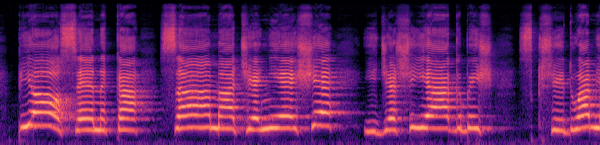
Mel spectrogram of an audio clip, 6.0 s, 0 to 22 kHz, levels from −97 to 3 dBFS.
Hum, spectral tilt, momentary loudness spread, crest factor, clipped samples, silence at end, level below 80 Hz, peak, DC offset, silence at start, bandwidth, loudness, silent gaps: none; 0 dB/octave; 13 LU; 18 dB; under 0.1%; 0 s; -70 dBFS; -2 dBFS; under 0.1%; 0.2 s; 19.5 kHz; -18 LUFS; none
